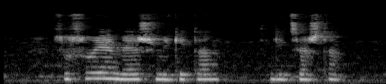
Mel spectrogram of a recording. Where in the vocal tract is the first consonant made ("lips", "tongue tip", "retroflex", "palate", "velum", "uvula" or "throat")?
tongue tip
